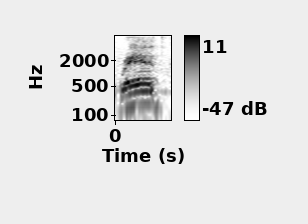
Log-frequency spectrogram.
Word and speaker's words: read: coat where sería worn read se escribe igual pero suena red drive crimen conducido de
